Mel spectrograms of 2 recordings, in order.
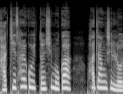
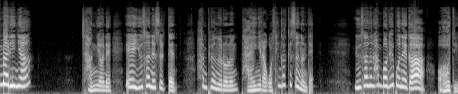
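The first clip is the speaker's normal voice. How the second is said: indignant scolding, higher pitch on the jabs; angry mother-in-law; 5 semitones higher, 4 dB louder than usual. Acted. Mother-in-law attacking daughter-in-law over her pregnancy, angry. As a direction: berate her with rising, accusing questions. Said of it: "왜 이렇게 화가 나셨어요".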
